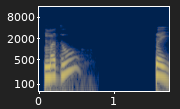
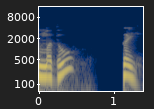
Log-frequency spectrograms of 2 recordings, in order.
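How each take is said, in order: First: Said in the usual way. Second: मधु गई read very slowly, word by word; slow deliberate reading. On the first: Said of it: "अपन इतना ही पढ़ेंगे ना". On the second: Shown as a demonstration. Teacher to students, reading मधु गई very slowly. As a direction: drag out मधु गई as a slow demo. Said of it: "सिर्फ इतना ही".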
